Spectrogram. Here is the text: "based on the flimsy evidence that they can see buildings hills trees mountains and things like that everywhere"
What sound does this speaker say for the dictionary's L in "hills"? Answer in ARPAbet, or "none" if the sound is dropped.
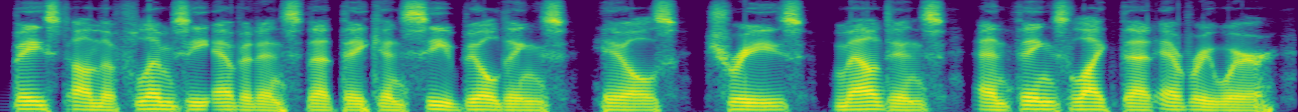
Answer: L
